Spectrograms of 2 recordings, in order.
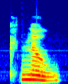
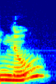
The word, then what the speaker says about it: know: On ne prononce pas le cas, on ne dit pas kno, on dit. D'accord ? Le K est une lettre muette. Attention. Donc ce qui nous donne I know, you know, he, she, it knows, we know, they know.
